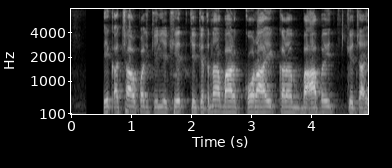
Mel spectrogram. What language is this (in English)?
Magahi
